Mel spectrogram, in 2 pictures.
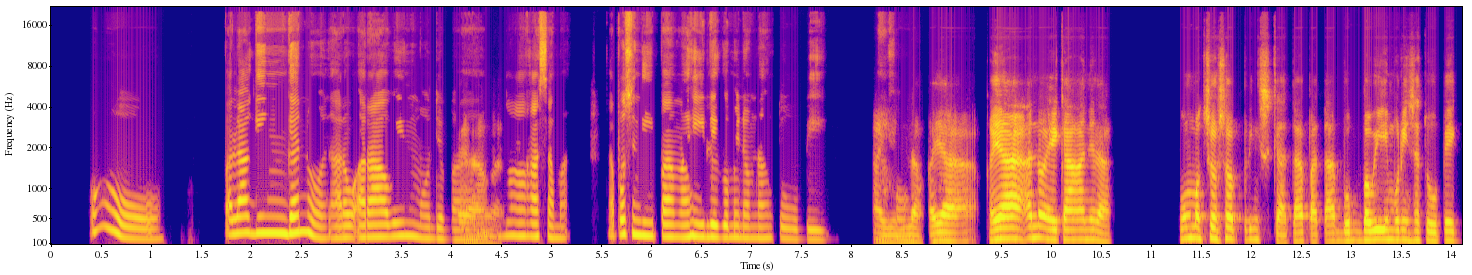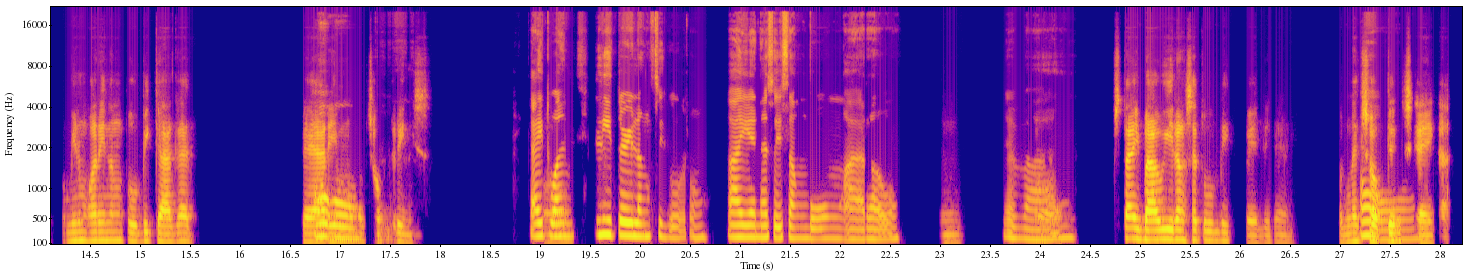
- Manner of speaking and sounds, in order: other background noise; tapping; chuckle
- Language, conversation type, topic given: Filipino, unstructured, Ano ang pananaw mo sa pag-aaksaya ng pagkain sa bahay, bakit mahalagang matutong magluto kahit simple lang, at paano mo haharapin ang patuloy na pagtaas ng presyo ng pagkain?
